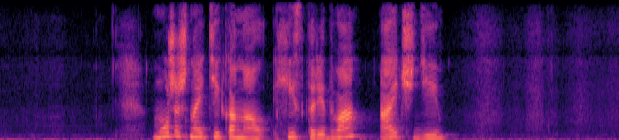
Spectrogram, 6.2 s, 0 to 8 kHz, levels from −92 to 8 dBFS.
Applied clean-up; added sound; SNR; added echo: none; none; none; none.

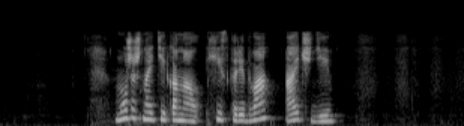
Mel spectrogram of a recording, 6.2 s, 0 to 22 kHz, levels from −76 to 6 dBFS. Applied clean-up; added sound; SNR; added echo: neural separator model SepFormer DNS4.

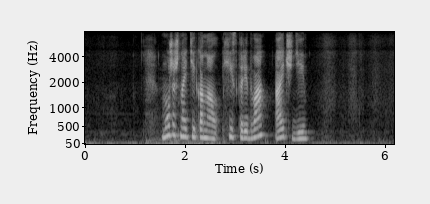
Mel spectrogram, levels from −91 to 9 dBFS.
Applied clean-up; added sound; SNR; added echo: none; Bird; 16 dB; none.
